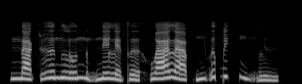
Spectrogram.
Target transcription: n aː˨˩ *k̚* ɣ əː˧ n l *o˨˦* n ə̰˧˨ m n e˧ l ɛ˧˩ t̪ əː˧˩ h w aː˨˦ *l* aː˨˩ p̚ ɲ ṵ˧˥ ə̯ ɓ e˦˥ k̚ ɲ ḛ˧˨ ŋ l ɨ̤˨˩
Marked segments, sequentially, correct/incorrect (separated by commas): correct, correct, correct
